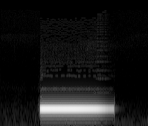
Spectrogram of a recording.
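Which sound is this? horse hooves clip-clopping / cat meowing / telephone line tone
telephone line tone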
